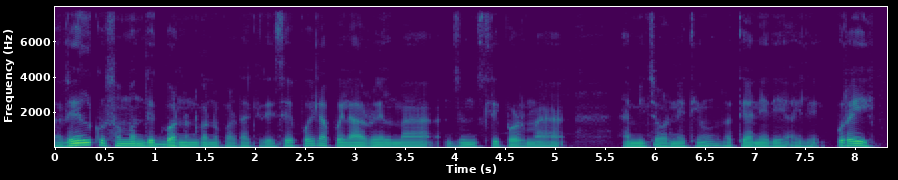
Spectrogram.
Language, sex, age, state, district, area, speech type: Nepali, male, 45-60, West Bengal, Jalpaiguri, urban, spontaneous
